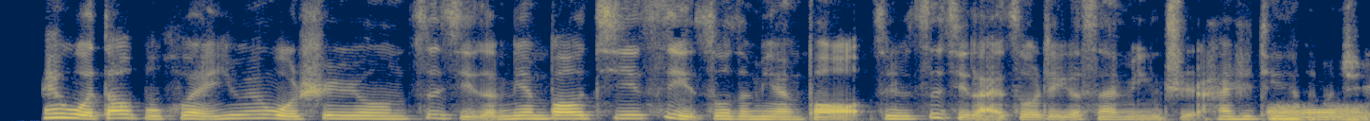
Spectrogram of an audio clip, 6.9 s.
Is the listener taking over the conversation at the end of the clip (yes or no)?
yes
